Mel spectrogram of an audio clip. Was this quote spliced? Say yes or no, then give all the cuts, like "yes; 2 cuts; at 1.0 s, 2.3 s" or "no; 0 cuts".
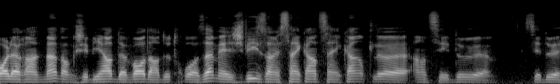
no; 0 cuts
